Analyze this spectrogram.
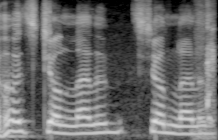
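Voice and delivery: high, slow imitation of a fan; pestering fan. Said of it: "he kept saying to me".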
